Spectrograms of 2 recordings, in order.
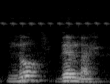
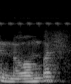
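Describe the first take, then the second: First: It is said syllable by syllable, like 'no-vem-ber'. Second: It is said the everyday way, like 'nuh-vember'. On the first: This pronunciation helps remember the spelling. "सीधा उच्चारण बोले तो" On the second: This is how the word is normally read. "पढ़ते हैं नवंबर"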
